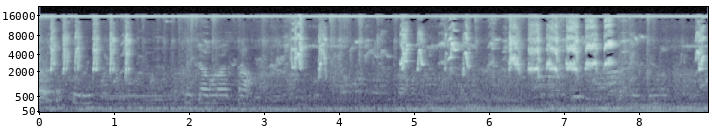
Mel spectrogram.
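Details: Lovebird ngeriwik chatter inside a bird shop: fast, irregular bursts of high, scratchy chirps and short squeaks, growing busier toward the end, over a low hum with murmuring voices.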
